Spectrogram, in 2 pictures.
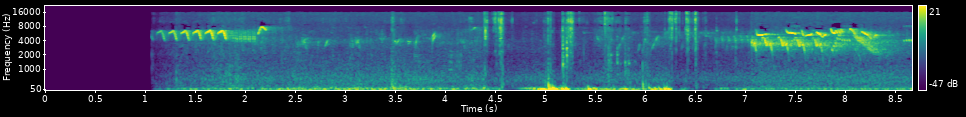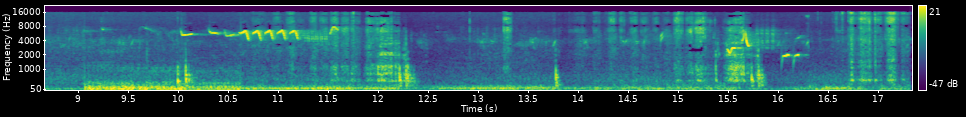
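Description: Small birds chirping outdoors in short, rapid high trills, several times over, over a steady low rumble. A few loud thumps about five seconds in.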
